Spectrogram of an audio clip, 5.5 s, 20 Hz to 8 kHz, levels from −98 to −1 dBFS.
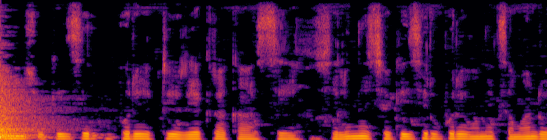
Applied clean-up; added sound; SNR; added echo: classical method Wiener filter.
